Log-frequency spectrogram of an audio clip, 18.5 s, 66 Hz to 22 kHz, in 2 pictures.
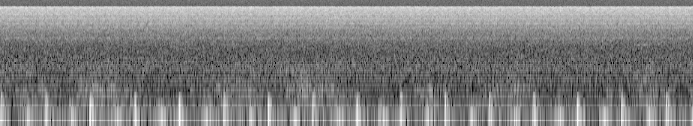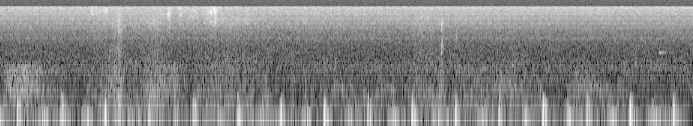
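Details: Heartbeat recording made for sleep relaxation: steady, regular low thumps at about 100 a minute with faint room hiss; a plain heartbeat.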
